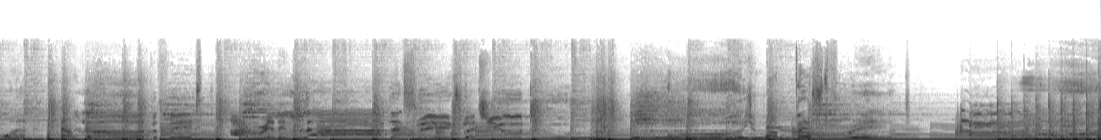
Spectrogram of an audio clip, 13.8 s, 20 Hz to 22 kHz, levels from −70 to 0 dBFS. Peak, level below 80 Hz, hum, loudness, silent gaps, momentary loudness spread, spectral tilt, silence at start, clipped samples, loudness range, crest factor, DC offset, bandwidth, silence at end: 0 dBFS; -24 dBFS; none; -16 LUFS; none; 6 LU; -4.5 dB/octave; 0 s; under 0.1%; 2 LU; 14 dB; under 0.1%; 16 kHz; 0 s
